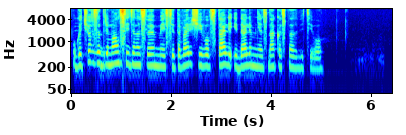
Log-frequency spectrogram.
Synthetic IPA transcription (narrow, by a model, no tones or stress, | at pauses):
pʊɡɐt͡ɕo̞fzəd̪ɾʲɪmɑlˠsʲɨdʲɪnəsvɐjo̞mːʲesʲtʲɪt̪ɐvaɾʲɪɕːɪjɪvo̞fst̪alʲɪʔid̪alʲɪmnʲeznakɐst̪ɐnɐvʲɪtʲjɪvo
